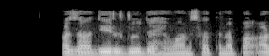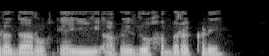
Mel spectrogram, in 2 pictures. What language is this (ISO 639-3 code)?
pus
